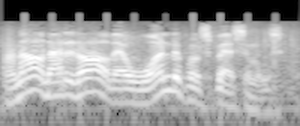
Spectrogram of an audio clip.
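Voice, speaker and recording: Shy polite naive teacher guy, clear forward tone, muffled hissy old radio recording. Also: fairly high pitch, very animated, fast, sharp tone. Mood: flustered. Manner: hesitant, polite, earnest. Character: shy, earnest, naive male biology teacher. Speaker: biology teacher character. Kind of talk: 1940s-50s radio sitcom acting. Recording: band-limited, noisy old radio recording.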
